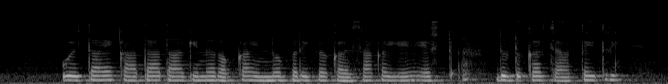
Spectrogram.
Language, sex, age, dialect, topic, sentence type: Kannada, female, 36-40, Dharwad Kannada, banking, question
